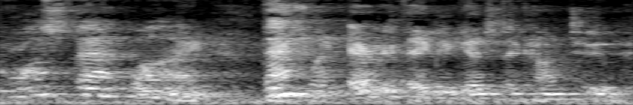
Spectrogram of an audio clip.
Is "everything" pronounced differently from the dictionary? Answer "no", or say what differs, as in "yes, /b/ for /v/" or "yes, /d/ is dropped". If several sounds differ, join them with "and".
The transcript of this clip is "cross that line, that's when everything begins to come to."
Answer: no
